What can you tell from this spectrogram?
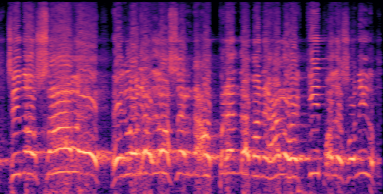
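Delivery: rally the whole church with a roaring call; preaching at full force. Acted. Preacher urging the congregation to serve God, full-force shouting.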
